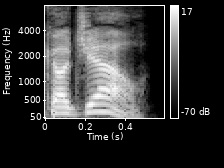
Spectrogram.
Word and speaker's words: Ajiao: TL, Ajiao is pronounced like Ajiao. Jiao is the name, A is just there as a prefix to make like the Japanese suffix John.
